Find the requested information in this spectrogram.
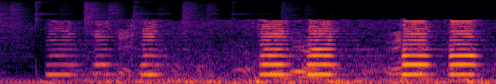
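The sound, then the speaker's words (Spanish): A car horn honks in a quick rhythmic series of short, loud toots, sounded from the back of a car leaving Montjuïc to cheer on FC Barcelona fans, with a busy street-like rumble and faint voices underneath. “En la parte detrás del coche tocaba el claxon y quería animar a toda la afición del Barça.”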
